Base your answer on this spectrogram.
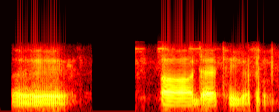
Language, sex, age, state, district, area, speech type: Assamese, male, 60+, Assam, Goalpara, urban, conversation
